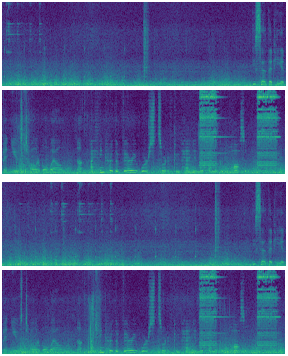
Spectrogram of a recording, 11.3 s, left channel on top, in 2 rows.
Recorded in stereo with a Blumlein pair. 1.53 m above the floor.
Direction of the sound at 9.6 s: 10° left.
